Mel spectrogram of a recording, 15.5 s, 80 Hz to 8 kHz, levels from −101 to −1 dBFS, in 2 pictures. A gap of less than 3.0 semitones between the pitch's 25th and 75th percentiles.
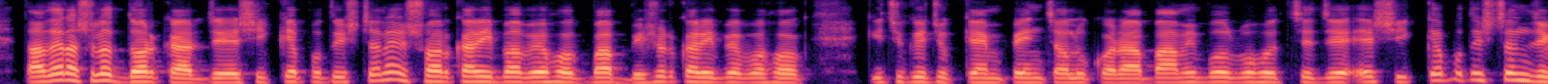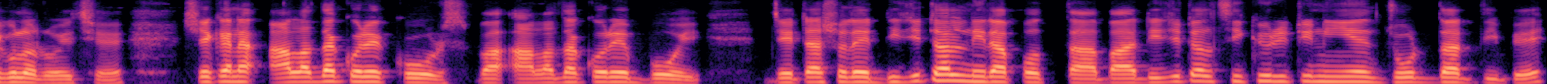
Yes: narrow, 2.6 semitones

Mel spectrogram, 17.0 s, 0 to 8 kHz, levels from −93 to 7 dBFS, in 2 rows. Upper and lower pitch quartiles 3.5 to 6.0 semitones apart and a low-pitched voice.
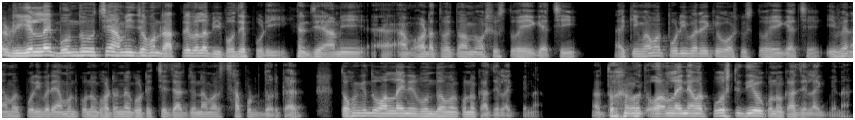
Yes: average, 4.1 semitones; low, 120 Hz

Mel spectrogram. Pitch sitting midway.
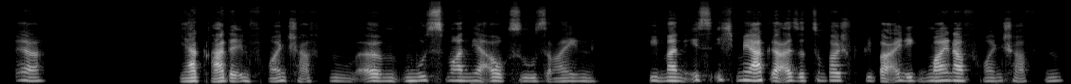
Yes: medium, 165 Hz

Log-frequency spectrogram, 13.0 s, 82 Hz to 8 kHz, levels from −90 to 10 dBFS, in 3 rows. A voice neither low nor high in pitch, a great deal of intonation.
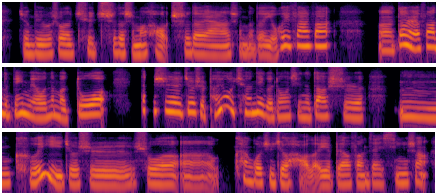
Yes: medium, 180 Hz; wide, 6.2 semitones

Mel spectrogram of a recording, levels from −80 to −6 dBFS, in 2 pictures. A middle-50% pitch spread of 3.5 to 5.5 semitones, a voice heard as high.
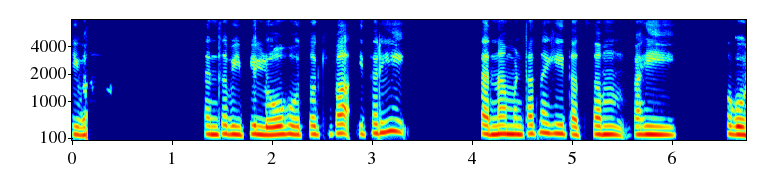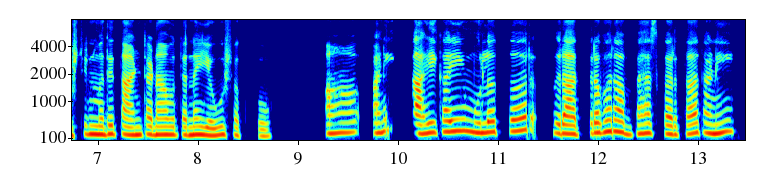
No: average, 3.0 semitones; high, 205 Hz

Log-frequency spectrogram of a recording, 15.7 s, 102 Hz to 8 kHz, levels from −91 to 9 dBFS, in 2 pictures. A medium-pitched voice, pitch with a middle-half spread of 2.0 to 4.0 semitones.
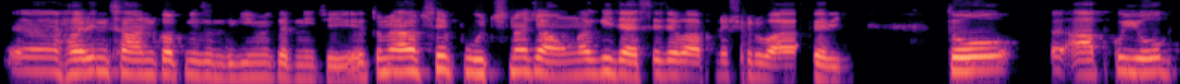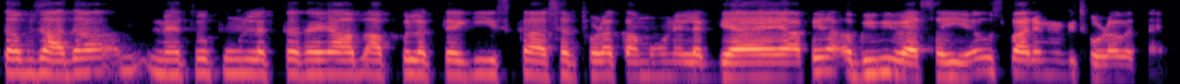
Yes: medium, 180 Hz; average, 2.8 semitones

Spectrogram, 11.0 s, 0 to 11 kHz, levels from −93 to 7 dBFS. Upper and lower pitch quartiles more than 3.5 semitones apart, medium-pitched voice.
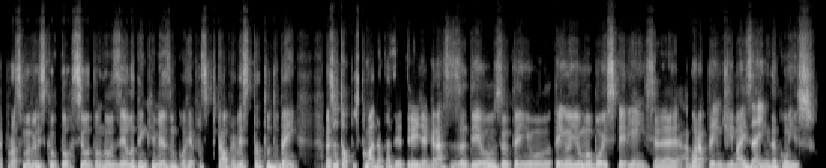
No: average, 2.9 semitones; medium, 145 Hz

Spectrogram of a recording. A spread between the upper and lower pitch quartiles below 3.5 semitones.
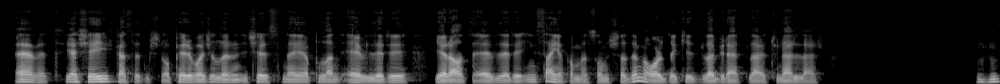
Yes: narrow, 2.4 semitones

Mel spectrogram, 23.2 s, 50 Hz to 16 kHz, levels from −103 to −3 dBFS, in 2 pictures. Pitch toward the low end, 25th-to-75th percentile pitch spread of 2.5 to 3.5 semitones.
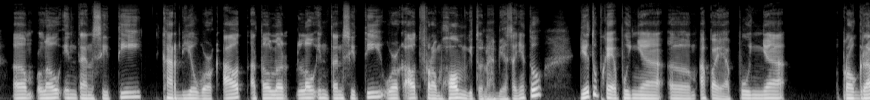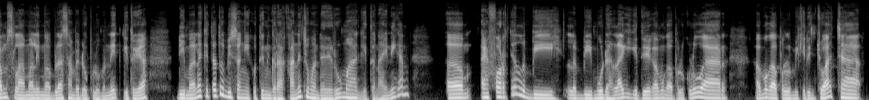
Yes: low, 125 Hz; average, 3.0 semitones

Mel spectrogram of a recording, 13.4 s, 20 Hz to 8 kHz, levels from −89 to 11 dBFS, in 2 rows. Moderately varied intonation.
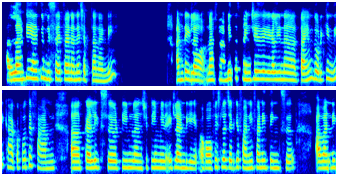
No: narrow, 1.6 semitones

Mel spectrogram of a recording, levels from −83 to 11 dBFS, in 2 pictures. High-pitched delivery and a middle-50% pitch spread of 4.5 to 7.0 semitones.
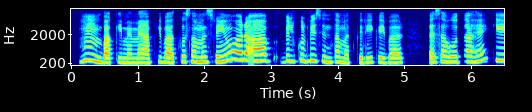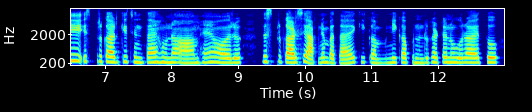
No: high, 245 Hz; average, 3.3 semitones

